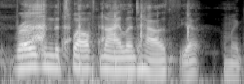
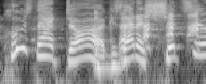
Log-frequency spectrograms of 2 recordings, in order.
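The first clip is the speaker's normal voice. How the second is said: squeaky mock gasp; 12 semitones higher, 5 dB louder than usual. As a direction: pitch way up and gawk through a laugh. Teasing mock reaction voice.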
